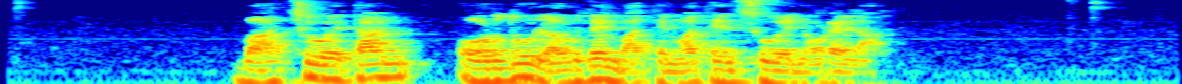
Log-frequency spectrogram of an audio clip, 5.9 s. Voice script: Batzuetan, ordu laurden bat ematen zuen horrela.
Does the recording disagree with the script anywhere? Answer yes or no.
no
